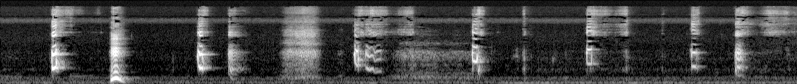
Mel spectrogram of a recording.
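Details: A Yorkshire Terrier, as if in conversation, makes a run of brief, high-pitched yips mixed with soft whining grumbles in uneven bursts about a second apart, with quiet breathy noises between them.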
